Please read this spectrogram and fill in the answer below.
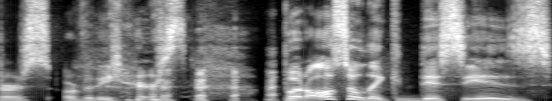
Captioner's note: laughing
